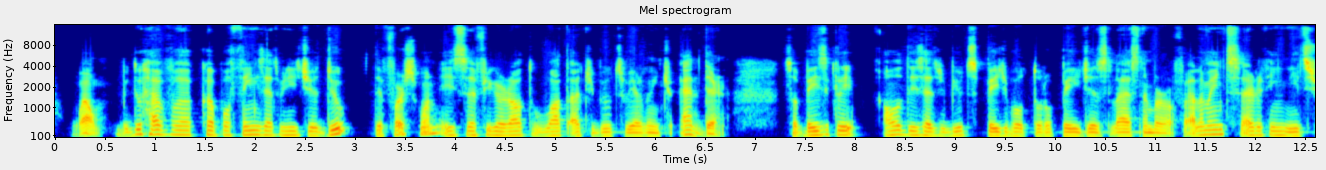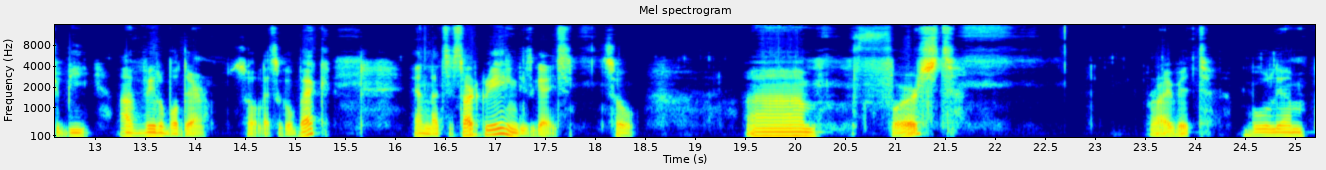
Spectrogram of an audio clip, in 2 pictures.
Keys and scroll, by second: 16.0 Tab.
